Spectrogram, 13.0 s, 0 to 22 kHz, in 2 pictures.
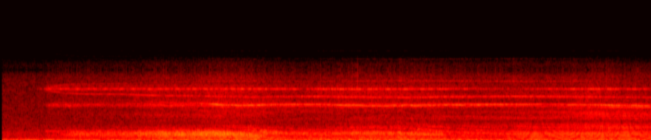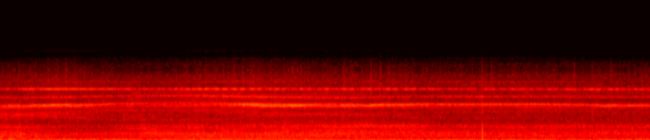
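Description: Electric motors and propellers of a Quadrixette 30 FPV quadcopter whining, their pitch rising and falling with the throttle as it lifts off and flies low, with a rush of noise in the first couple of seconds. A single sharp click comes about eleven seconds in.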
